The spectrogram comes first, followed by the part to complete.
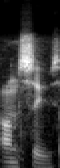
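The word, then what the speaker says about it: Ansuz: sometimes can get a little bit hard to pronounce correctly. So the next rune is, yeah, on Suze.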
